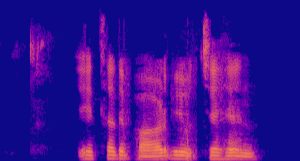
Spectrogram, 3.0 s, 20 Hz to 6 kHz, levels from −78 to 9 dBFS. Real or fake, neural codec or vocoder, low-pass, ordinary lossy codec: fake; vocoder, 44.1 kHz, 80 mel bands, Vocos; 5.4 kHz; AAC, 24 kbps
